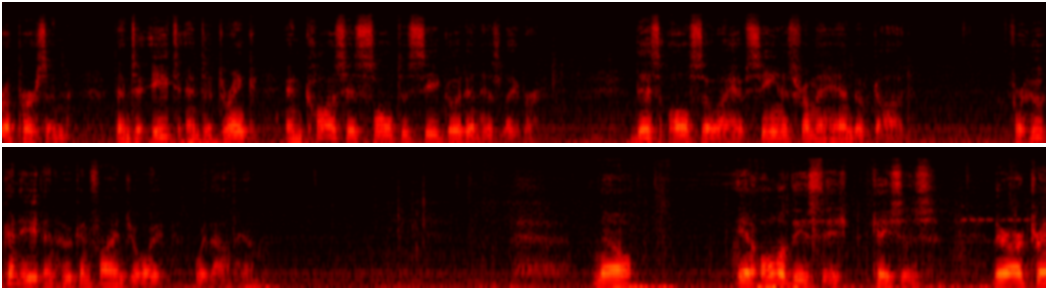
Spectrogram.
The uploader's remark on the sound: audio of a lecture delivered on Tuesday, April 12th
